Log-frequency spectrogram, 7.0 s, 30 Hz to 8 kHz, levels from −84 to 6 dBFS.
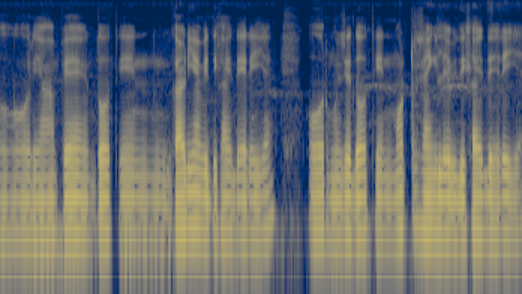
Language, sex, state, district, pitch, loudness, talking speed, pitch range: Hindi, male, Rajasthan, Bikaner, 95 Hz, -21 LUFS, 180 wpm, 95-100 Hz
